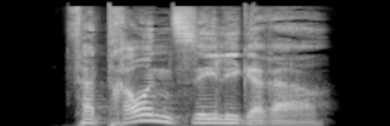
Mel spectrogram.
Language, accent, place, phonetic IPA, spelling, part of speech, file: German, Germany, Berlin, [fɛɐ̯ˈtʁaʊ̯ənsˌzeːlɪɡəʁɐ], vertrauensseligerer, adjective, De-vertrauensseligerer.ogg
- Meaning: inflection of vertrauensselig: 1. strong/mixed nominative masculine singular comparative degree 2. strong genitive/dative feminine singular comparative degree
